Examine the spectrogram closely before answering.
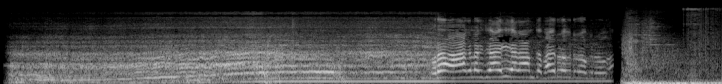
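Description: An SUV engine revs hard and rises in pitch.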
